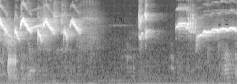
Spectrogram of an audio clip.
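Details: Female Oriental magpie-robin singing continuously to call rivals: a run of loud wavering whistled phrases, a short pause, a sharp double note, then a long clear whistle sliding slightly upward.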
